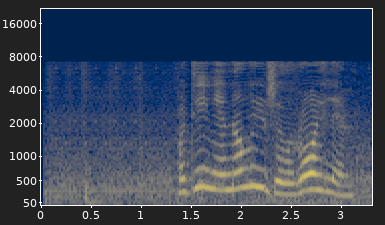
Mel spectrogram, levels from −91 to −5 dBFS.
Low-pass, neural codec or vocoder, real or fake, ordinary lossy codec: none; codec, 16 kHz, 1.1 kbps, Voila-Tokenizer; fake; none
